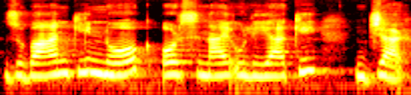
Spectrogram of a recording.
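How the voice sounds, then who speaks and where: A woman teaching a Quran reading lesson, her voice sitting a little high. She asks her own questions and answers them in the same breath. She draws each letter sound out slowly and deliberately to demonstrate it. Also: fairly even intonation. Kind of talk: tajweed lesson.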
